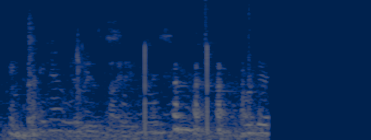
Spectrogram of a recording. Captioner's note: chattering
